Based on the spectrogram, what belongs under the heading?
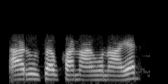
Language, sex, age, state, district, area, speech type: Maithili, female, 45-60, Bihar, Begusarai, rural, conversation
